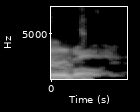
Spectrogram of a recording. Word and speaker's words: Cervelli: Frank Cervelli, I believe, is how it's said. Cervelli. A lot more syllables than you expect.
